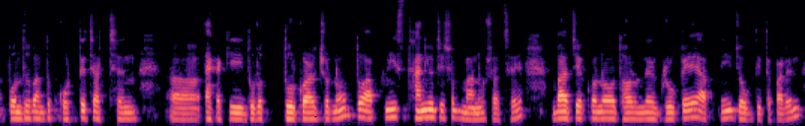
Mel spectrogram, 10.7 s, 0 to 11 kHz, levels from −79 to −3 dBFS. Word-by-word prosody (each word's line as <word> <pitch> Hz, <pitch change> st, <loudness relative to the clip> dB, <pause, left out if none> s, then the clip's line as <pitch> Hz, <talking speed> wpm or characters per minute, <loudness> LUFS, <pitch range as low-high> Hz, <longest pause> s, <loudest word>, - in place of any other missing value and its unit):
বন্ধুবান্ধব 135 Hz, +1 st, +1 dB
করতে 125 Hz, +3 st, 0 dB
চাচ্ছেন 130 Hz, -1 st, -2 dB, 0.6 s
আ -, -, +1 dB, 0.5 s
একাকী 130 Hz, -1 st, -2 dB, 0.2 s
দূরত্ব 130 Hz, 0 st, -1 dB, 0.2 s
দূর 130 Hz, -2 st, +6 dB
করার 130 Hz, -1 st, +5 dB
জন্য। 135 Hz, 0 st, -1 dB, 0.3 s
তো -, -, +4 dB, 0.2 s
আপনি 140 Hz, +3 st, 0 dB
স্থানীয় 155 Hz, 0 st, +4 dB
যেসব 150 Hz, +1 st, -3 dB, 0.2 s
মানুষ 120 Hz, +1 st, -1 dB
আছে 120 Hz, +3 st, -8 dB, 0.6 s
বা 140 Hz, -, +7 dB, 0.2 s
যেকোন 135 Hz, 0 st, +1 dB, 0.3 s
ধরনের 125 Hz, 0 st, 0 dB
গ্রুপে 130 Hz, +3 st, 0 dB, 0.2 s
আপনি 135 Hz, -, -9 dB, 0.2 s
যোগ 125 Hz, -2 st, +3 dB
দিতে 120 Hz, -, -6 dB
পারেন। 130 Hz, +6 st, -1 dB
130 Hz, 130 wpm, -23 LUFS, 125-140 Hz, 0.6 s, বা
